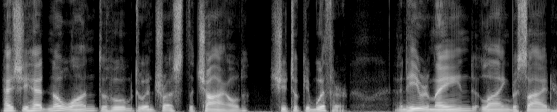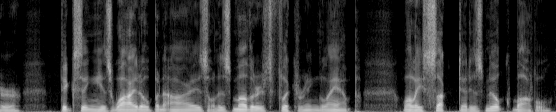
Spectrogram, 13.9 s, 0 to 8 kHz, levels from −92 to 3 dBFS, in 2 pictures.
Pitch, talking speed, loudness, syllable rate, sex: 105 Hz, 170 wpm, -20 LUFS, 4.5 syllables/s, male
